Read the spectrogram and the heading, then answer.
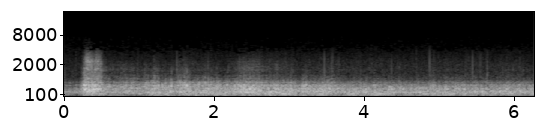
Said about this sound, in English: This storm is rising in intensity every minute.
